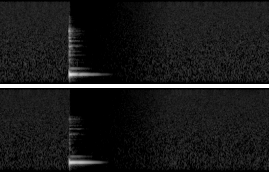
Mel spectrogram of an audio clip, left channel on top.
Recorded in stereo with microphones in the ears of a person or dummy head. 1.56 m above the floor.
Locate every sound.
0.7 s a cowbell: 55° left (ahead or behind), 1.0 m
